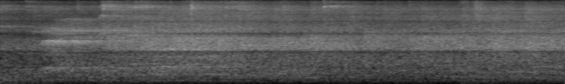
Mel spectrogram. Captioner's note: applause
